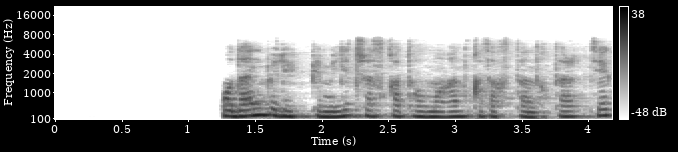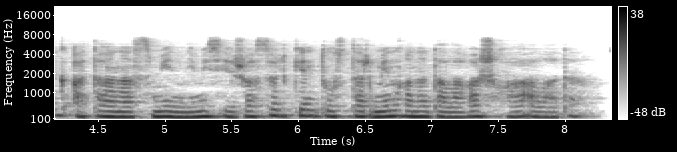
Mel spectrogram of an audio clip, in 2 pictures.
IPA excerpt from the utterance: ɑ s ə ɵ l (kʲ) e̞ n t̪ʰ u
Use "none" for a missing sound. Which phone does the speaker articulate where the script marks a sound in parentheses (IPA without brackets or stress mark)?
kʲ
